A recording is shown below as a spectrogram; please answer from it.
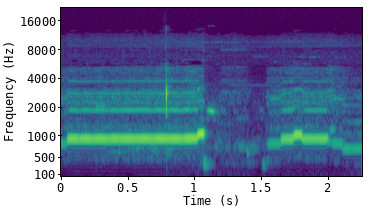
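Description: Flute music: a single melody line holding one long high note, then a short break and a few shorter notes that step up and back down.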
